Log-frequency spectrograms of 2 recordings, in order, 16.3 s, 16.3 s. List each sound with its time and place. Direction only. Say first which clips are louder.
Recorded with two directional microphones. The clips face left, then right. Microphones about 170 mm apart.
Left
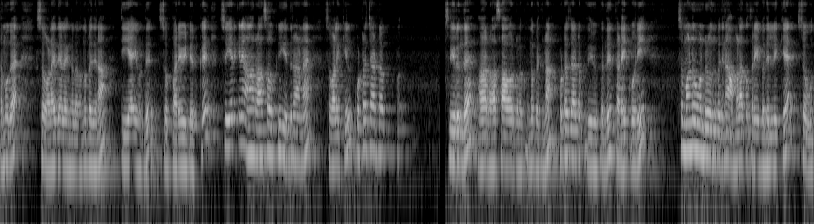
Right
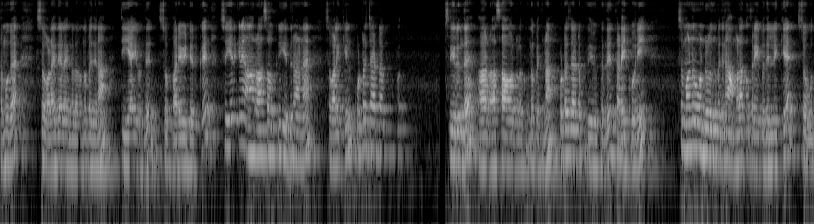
0.0 s speech: left 4 dB; 35° left (ahead or behind)
9.0 s speech: left 5 dB; 35° left (ahead or behind)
